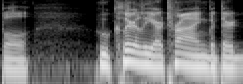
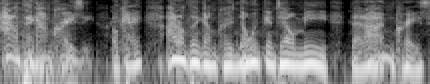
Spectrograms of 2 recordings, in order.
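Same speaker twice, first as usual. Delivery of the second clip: stage whisper, fully voiced, put-on half-whisper. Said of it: "saying this in kind of a whisper".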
